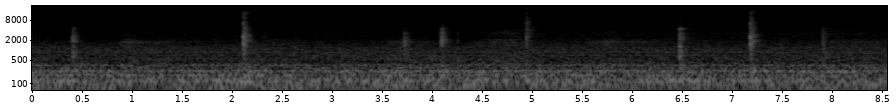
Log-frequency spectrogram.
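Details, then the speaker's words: Door hinges after WD-40 lubrication; door swings back and forth with only soft thuds and light latch ticks, squeak completely gone, hinges quiet. "okay so I already opened the door and it didn't squeak but I'm just going to continue to kind of open and close the door here a couple times or a few few times just hopefully I'm moving around the WD40 in the hinges and you can see the squeak is completely"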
